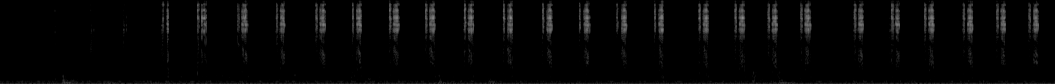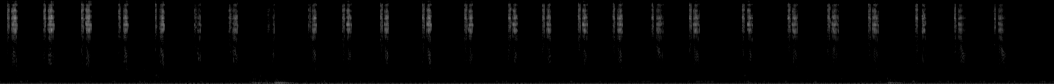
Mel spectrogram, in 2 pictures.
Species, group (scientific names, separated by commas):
Thyreonotus corsicus, Orthoptera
